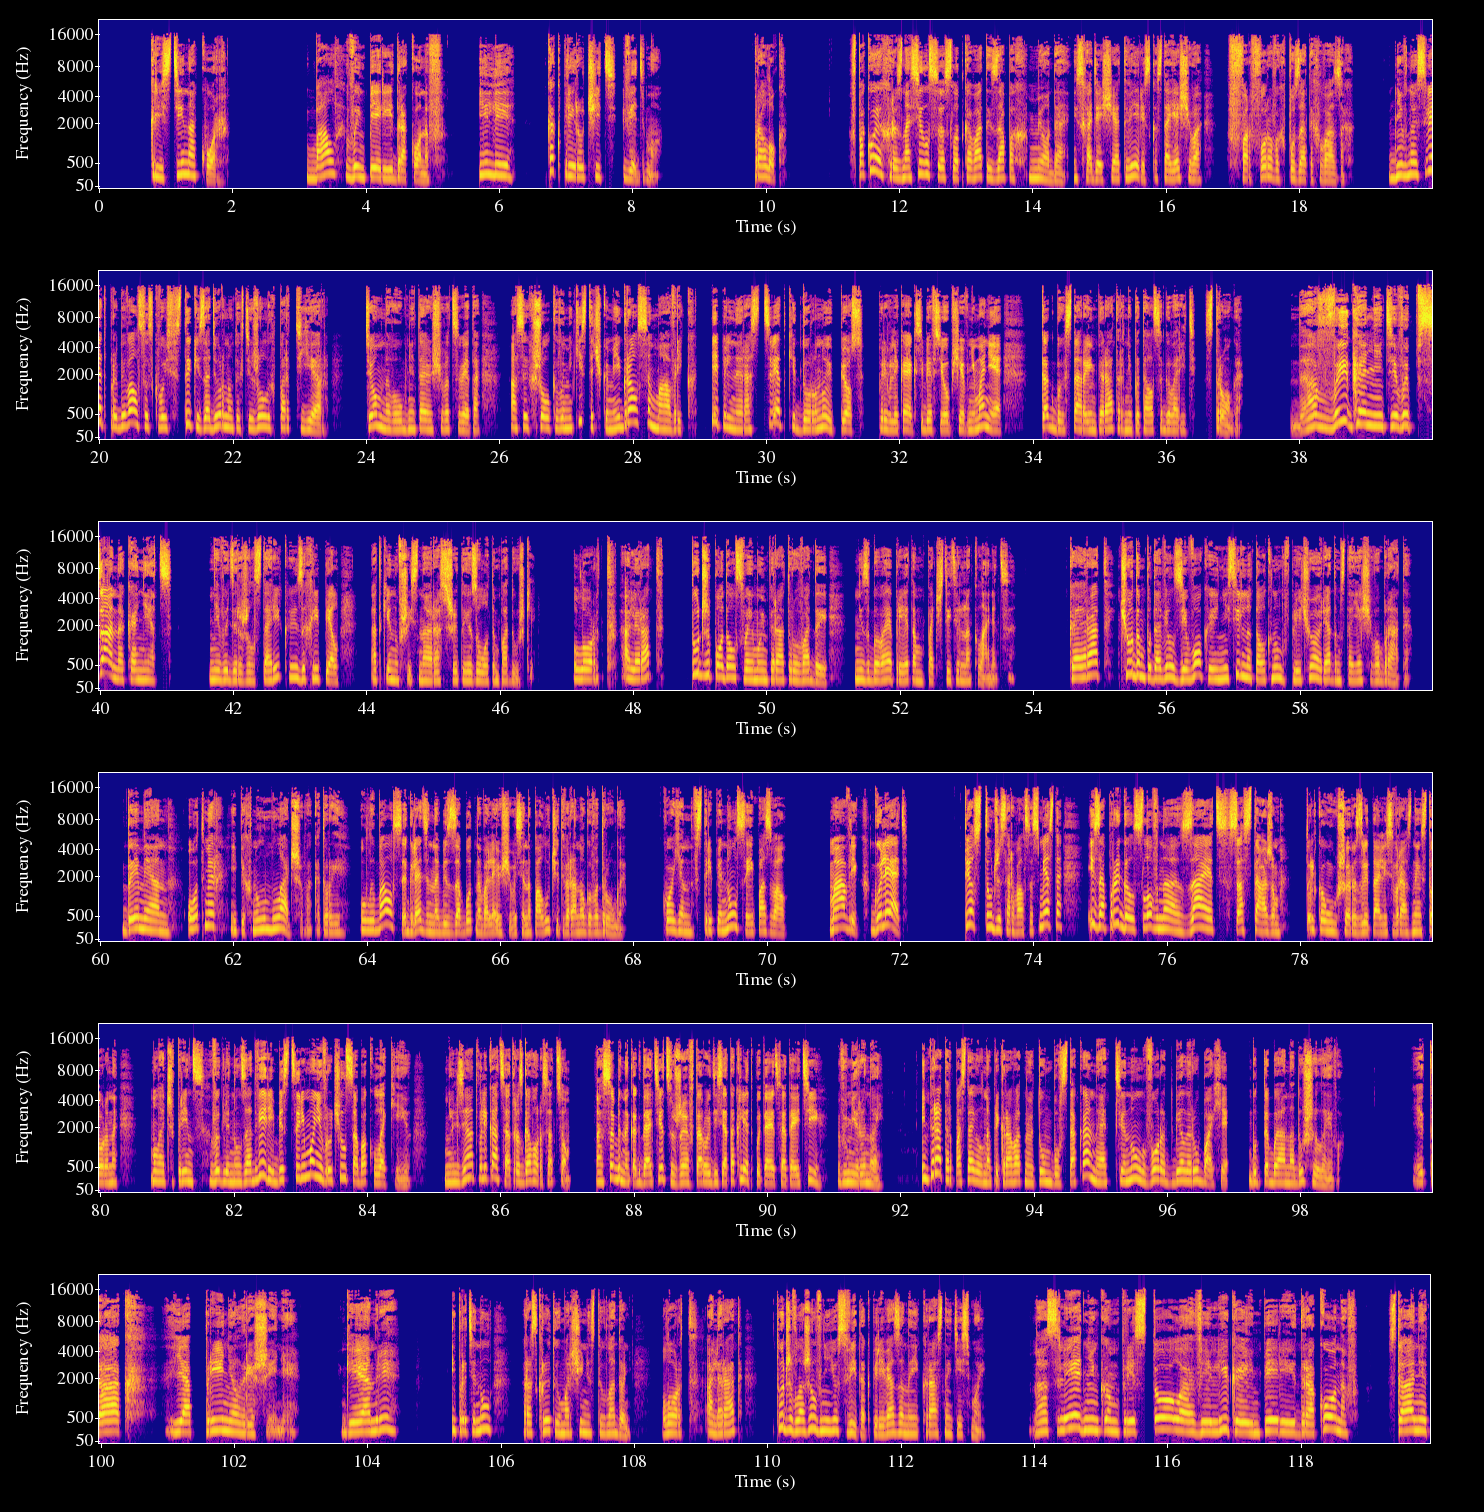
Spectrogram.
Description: Аудиокнига Бал в империи драконов, или Как приручить ведьму | Библиотека аудиокниг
